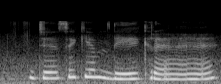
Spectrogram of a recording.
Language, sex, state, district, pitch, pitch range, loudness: Hindi, female, Bihar, West Champaran, 280 Hz, 250-310 Hz, -13 LUFS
